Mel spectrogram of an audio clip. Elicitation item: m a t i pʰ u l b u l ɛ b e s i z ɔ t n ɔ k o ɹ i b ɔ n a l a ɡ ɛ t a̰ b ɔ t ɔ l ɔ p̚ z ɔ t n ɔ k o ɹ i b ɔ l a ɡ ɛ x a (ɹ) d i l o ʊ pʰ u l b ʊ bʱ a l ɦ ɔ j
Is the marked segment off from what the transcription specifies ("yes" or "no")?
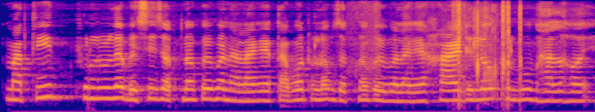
no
